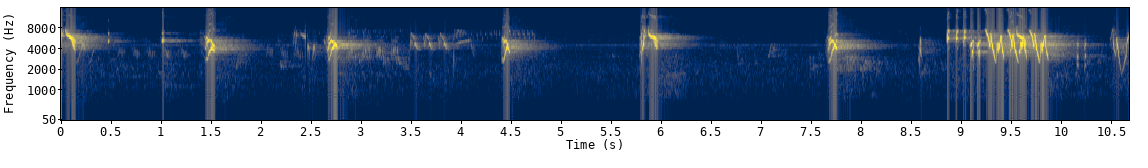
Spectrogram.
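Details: Eastern yellow wagtail singing at Shimo-Sarobetsu wild plain nature trail, Hokkaido: short high, buzzy chirped phrases spaced every one to two seconds, ending in a denser rapid burst of twittering notes; otherwise quiet.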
